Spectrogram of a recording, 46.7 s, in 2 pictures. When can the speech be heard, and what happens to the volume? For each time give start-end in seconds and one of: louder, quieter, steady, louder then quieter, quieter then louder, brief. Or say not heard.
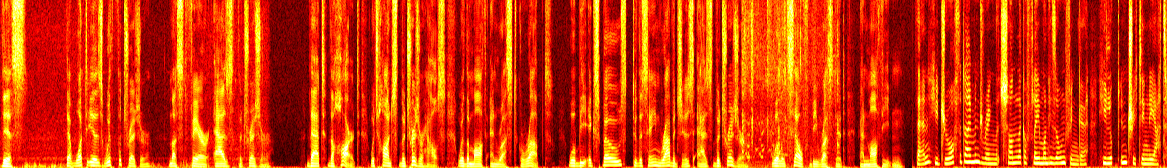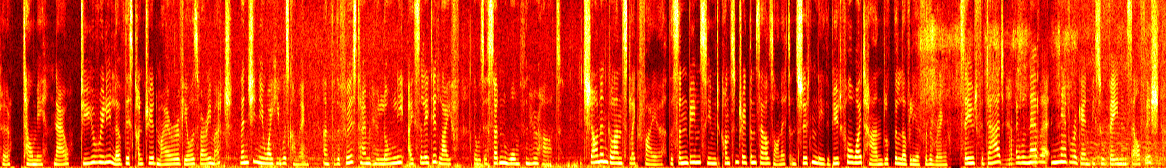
0.0-0.7 brief
1.3-46.6 steady.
